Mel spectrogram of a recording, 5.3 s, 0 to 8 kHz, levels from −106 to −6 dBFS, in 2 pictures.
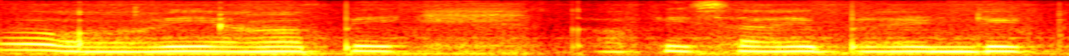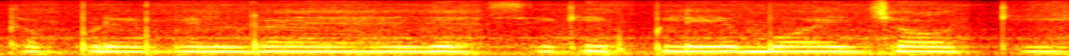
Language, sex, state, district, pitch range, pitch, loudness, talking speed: Hindi, female, Bihar, Vaishali, 245-255 Hz, 250 Hz, -14 LUFS, 180 wpm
